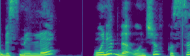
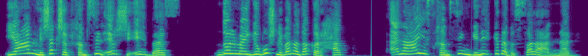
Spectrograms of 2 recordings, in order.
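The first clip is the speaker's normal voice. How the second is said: put-on higher, cheeky kid; protesting boy; 4 semitones higher than usual. Boy scoffing at his neighbour, higher. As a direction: scoff at the small offer.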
